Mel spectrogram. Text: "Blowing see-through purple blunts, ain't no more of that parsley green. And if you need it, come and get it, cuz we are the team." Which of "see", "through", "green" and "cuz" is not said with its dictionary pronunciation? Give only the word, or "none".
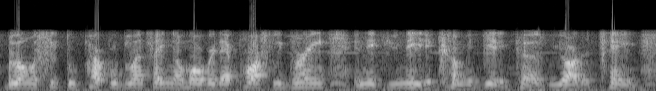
through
